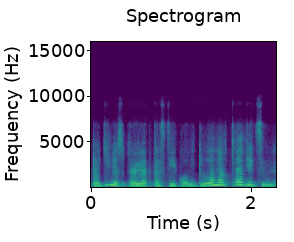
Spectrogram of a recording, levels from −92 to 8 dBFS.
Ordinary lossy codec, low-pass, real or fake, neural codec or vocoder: Opus, 32 kbps; 7.2 kHz; fake; codec, 16 kHz, 0.5 kbps, FreqCodec, smaller model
